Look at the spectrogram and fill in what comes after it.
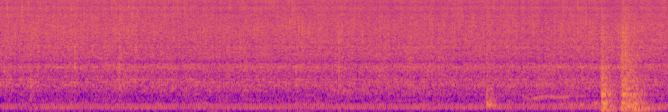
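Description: Chunks of meat and onions frying in a saucepan, a steady sizzle. A short clatter about six seconds in.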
